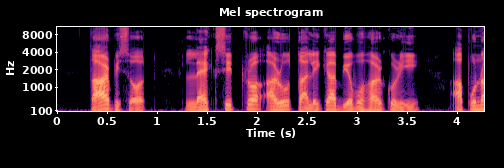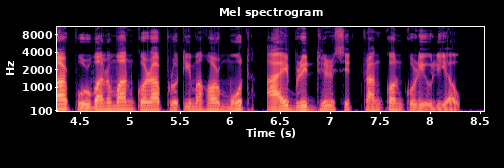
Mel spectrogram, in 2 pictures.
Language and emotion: Assamese, neutral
